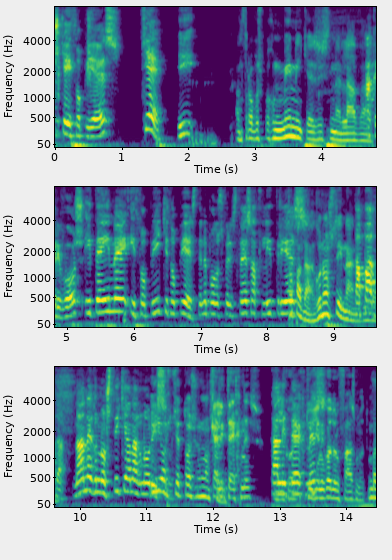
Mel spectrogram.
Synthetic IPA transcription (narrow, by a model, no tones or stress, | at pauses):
sce̞iθo̞pie̞s | ce̞i | ɐnθɾo̞puspuexunminicezist̪ine̞lɐðɐɐkɾivo̞sit̪e̞ine̞iθo̞piiceiθo̞pie̞st̪ɐinepoðosfeɾist̪e̞sɐθlit̪ɾieɐspɐd̪ɐ̰ɣno̞st̪inɐnt̪ɐpɐnd̪ɐnɐne̞ɣno̞st̪iceɐnɐɣno̞ɾiioçi̥cet̪o̞siɣnoskɐlit̪exnes | kɐlit̪e̞xneʝesnikot̪ɾufɐzmɐt̪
